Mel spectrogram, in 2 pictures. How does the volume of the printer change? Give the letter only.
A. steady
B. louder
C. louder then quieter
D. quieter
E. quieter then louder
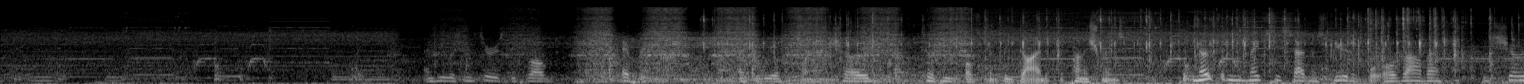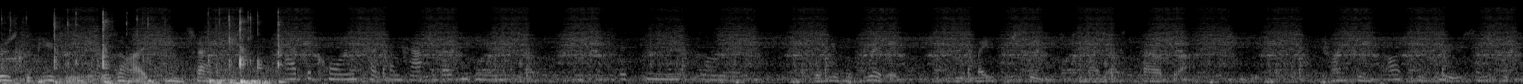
C.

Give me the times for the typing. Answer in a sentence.
The typing can be heard from 7.0 to 18.1 s.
